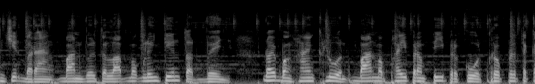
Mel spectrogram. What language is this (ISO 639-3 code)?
tha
